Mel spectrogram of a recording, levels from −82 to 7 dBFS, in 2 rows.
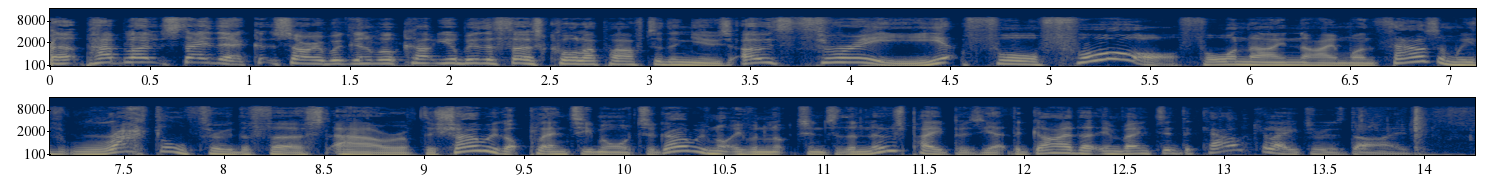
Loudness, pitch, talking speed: -29 LUFS, 140 Hz, 245 wpm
